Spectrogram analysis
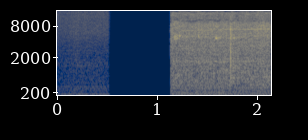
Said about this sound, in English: A truck pulls into a residential community.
